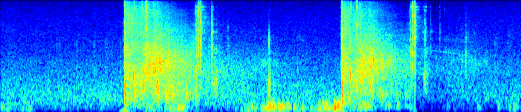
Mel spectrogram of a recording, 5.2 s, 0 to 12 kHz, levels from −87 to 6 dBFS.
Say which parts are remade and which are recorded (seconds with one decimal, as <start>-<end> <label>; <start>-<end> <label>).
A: 0.0-5.2 recorded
